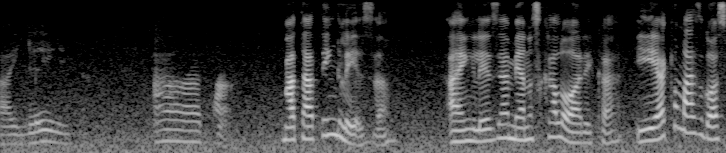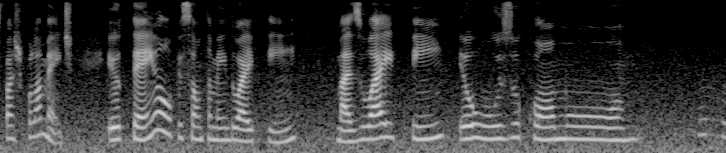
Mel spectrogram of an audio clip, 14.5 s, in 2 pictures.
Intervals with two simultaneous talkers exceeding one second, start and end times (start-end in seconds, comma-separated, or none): none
